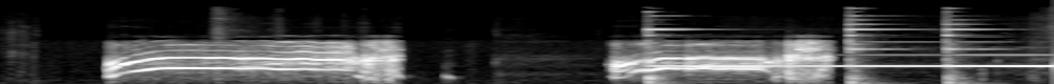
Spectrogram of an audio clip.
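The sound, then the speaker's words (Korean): A voice imitates a crow choking on a crucian carp bone stuck in its throat: two long, strained, nasal cries separated by a short pause, the second trailing into a thin sustained tone with a few sharp clicks. “까마귀가 붕어 먹고 목에 가시 걸린 소리입니다.”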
